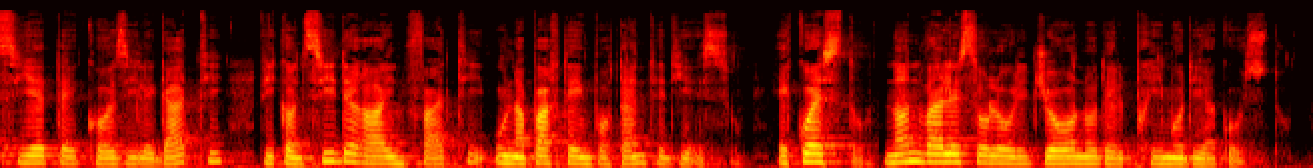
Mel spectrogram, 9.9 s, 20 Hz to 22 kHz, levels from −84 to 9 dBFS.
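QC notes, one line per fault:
No technical faults can be heard anywhere in the audio.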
